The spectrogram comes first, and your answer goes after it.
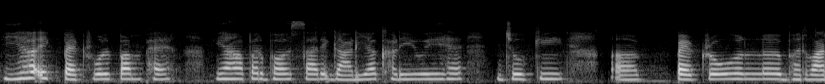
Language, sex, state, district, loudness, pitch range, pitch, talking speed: Hindi, female, Madhya Pradesh, Umaria, -19 LUFS, 235-250 Hz, 245 Hz, 130 wpm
